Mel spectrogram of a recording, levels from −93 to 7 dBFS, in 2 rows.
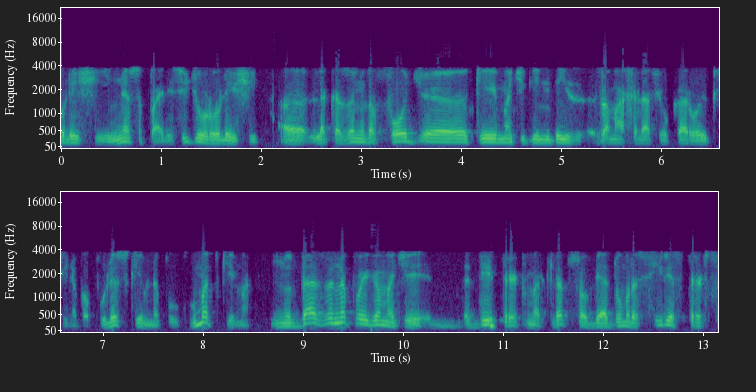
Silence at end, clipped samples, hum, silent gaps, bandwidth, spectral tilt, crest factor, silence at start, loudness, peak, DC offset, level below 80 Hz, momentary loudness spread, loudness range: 0 s; under 0.1%; none; none; 5.2 kHz; -8.5 dB/octave; 16 dB; 0 s; -26 LUFS; -8 dBFS; under 0.1%; -72 dBFS; 8 LU; 4 LU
